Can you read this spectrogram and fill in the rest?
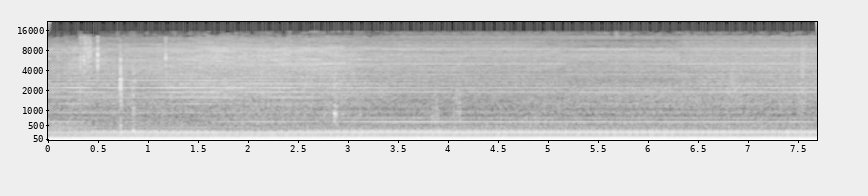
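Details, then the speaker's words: Turbo Honda CRX with new full exhaust after fixing raspy exhaust: deep, steady idle rumble with even pulse and light revving, no rasp or drone, healthy exhaust. "um guys it sounds so good even with some light revving i'm hoping that this thing does not drone"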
